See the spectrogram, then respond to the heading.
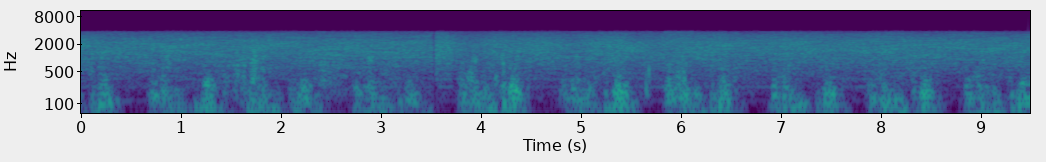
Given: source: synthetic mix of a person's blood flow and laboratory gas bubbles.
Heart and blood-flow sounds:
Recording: Doppler ultrasound of blood flow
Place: precordium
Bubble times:
5.35-5.55 s: bubbles
5.65-5.74 s: bubbles
5.85-6.15 s: bubbles
From the record:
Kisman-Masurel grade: 212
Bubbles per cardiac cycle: several, 3 to 8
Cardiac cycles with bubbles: 1 to 10%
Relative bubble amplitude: moderate (0.250 to 0.450)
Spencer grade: 1 (occasional bubble signal discernible with the cardiac motion signal, with majority of cardiac periods free of bubbles)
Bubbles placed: anywhere in the cardiac cycle

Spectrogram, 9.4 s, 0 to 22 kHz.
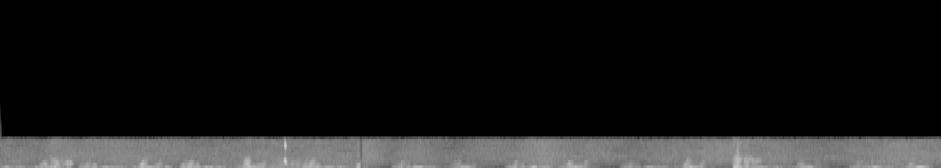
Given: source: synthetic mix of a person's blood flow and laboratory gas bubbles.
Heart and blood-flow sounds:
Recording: Doppler ultrasound of blood flow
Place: precordium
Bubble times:
0.48-0.73 s: bubbles
2.80-2.90 s: bubbles
3.55-3.62 s: bubbles
7.31-7.62 s: bubbles
From the record:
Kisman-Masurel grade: 123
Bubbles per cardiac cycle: 1 to 2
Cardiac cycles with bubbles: 10 to 50%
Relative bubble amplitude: loud (0.450 to 0.775)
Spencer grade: 2 (many but less than half of the cardiac periods contain bubble signals, singularly or in groups)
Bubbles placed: only in the low amplitude regions of the cardiac cycle

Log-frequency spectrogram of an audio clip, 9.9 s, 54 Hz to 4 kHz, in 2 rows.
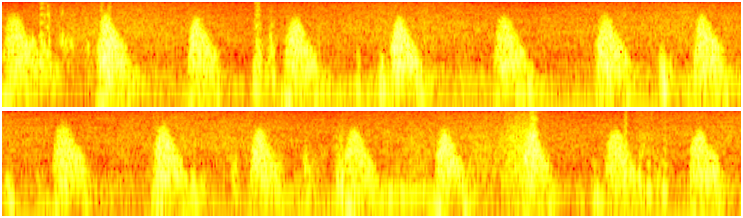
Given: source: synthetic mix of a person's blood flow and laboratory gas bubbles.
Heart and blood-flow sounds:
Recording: Doppler ultrasound of blood flow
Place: subclavian vein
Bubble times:
0.19-0.51 s: bubbles
0.53-0.60 s: bubbles
0.63-0.75 s: bubbles
1.67-2.14 s: bubbles
9.06-9.38 s: bubbles
From the record:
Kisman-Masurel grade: 221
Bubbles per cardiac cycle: several, 3 to 8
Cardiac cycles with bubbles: 10 to 50%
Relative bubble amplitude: barely perceptible (0.100 to 0.250)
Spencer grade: 2 (many but less than half of the cardiac periods contain bubble signals, singularly or in groups)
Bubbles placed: anywhere in the cardiac cycle

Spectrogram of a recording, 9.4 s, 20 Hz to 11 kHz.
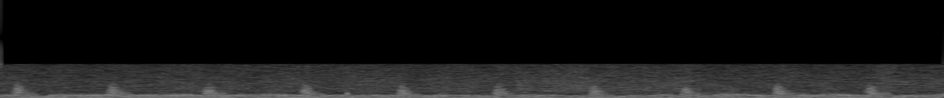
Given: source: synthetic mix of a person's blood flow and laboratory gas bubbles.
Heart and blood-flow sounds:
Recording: Doppler ultrasound of blood flow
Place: subclavian vein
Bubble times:
3.04-3.12 s: bubbles
3.44-3.52 s: bubbles
4.40-4.48 s: bubbles
6.96-7.02 s: bubbles
From the record:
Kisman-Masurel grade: 122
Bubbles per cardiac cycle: 1 to 2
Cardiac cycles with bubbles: 10 to 50%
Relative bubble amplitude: moderate (0.250 to 0.450)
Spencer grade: 2 (many but less than half of the cardiac periods contain bubble signals, singularly or in groups)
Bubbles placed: anywhere in the cardiac cycle

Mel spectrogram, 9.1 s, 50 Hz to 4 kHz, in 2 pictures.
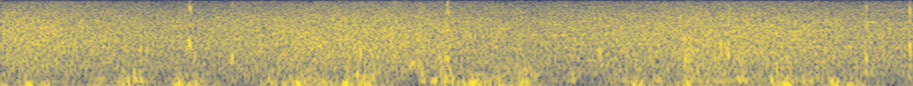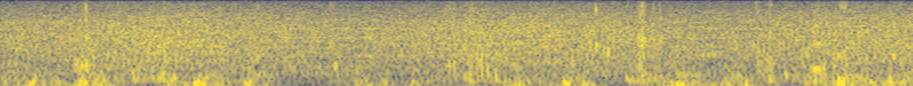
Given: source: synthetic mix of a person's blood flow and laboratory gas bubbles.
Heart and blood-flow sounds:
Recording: Doppler ultrasound of blood flow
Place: precordium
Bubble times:
0.56-0.77 s: bubbles
0.90-1.01 s: bubbles
1.11-1.20 s: bubbles
1.76-2.31 s: bubbles
2.45-2.68 s: bubbles
2.85-2.89 s: bubbles
2.97-3.03 s: bubbles
3.40-3.77 s: bubbles
3.81-4.19 s: bubbles
4.28-4.36 s: bubbles
4.52-4.71 s: bubbles
4.89-5.48 s: bubbles
5.82-5.88 s: bubbles
6.19-6.28 s: bubbles
6.78-7.10 s: bubbles
7.40-7.46 s: bubbles
7.49-7.64 s: bubbles
7.67-7.92 s: bubbles
8.31-8.88 s: bubbles
8.99-9.07 s: bubbles
From the record:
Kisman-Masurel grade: 242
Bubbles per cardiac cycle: several, 3 to 8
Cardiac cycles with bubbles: 100%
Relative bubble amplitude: moderate (0.250 to 0.450)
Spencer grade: 3 (all of the cardiac periods contain showers or single bubble signals, but not dominating or overriding the cardiac motion signals)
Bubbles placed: anywhere in the cardiac cycle

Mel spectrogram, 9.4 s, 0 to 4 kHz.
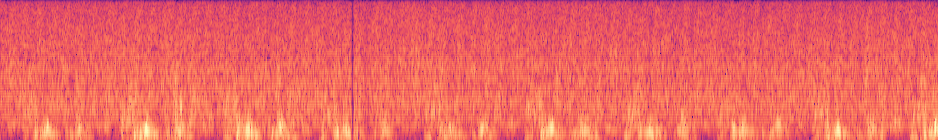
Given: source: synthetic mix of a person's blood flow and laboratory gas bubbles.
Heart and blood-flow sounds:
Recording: Doppler ultrasound of blood flow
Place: precordium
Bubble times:
1.78-1.83 s: bubbles
From the record:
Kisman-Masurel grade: 113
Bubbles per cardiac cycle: 1 to 2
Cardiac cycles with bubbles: 1 to 10%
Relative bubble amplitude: loud (0.450 to 0.775)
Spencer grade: 1 (occasional bubble signal discernible with the cardiac motion signal, with majority of cardiac periods free of bubbles)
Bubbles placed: only in the low amplitude regions of the cardiac cycle

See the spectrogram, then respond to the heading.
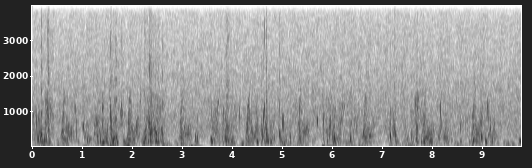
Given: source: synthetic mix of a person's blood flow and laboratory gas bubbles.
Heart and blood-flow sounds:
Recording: Doppler ultrasound of blood flow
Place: precordium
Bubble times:
0.00-0.44 s: bubbles
0.81-0.92 s: bubbles
0.97-1.20 s: bubbles
1.24-1.82 s: bubbles
2.05-2.11 s: bubbles
2.14-2.68 s: bubbles
3.23-3.34 s: bubbles
3.54-3.74 s: bubbles
3.77-4.17 s: bubbles
4.44-5.22 s: bubbles
5.66-6.51 s: bubbles
7.07-7.31 s: bubbles
7.43-8.04 s: bubbles
8.12-8.42 s: bubbles
8.52-8.62 s: bubbles
8.93-9.25 s: bubbles
9.71-9.78 s: bubbles
From the record:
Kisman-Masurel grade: 343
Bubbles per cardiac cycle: rolling drumbeat, 9 or more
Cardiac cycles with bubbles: 100%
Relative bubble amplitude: loud (0.450 to 0.775)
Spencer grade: 3 (all of the cardiac periods contain showers or single bubble signals, but not dominating or overriding the cardiac motion signals)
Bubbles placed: only in the low amplitude regions of the cardiac cycle

